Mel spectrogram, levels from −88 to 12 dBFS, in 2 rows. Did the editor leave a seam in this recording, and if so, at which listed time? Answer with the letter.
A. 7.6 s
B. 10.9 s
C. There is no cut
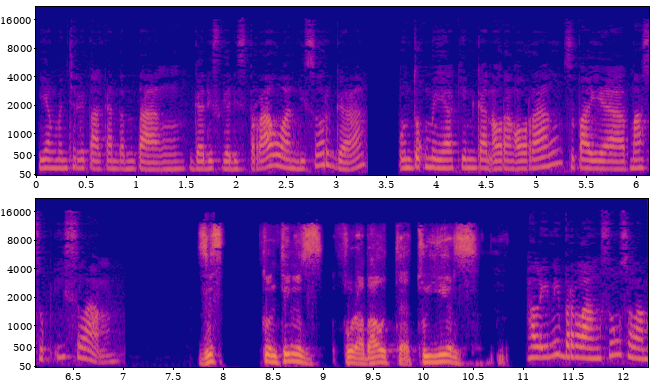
B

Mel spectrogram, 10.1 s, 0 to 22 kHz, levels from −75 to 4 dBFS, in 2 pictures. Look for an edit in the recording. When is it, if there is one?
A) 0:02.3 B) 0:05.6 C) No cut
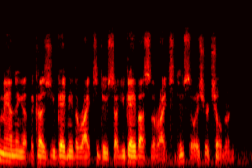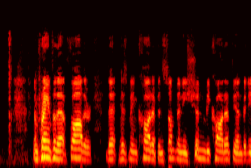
B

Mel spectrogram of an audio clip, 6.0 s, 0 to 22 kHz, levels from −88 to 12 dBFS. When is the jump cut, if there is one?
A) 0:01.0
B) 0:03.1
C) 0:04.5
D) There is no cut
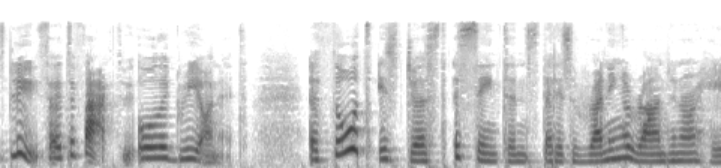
B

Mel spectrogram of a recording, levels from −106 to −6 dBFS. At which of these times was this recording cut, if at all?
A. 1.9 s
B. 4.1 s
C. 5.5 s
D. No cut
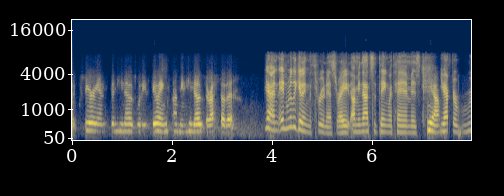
A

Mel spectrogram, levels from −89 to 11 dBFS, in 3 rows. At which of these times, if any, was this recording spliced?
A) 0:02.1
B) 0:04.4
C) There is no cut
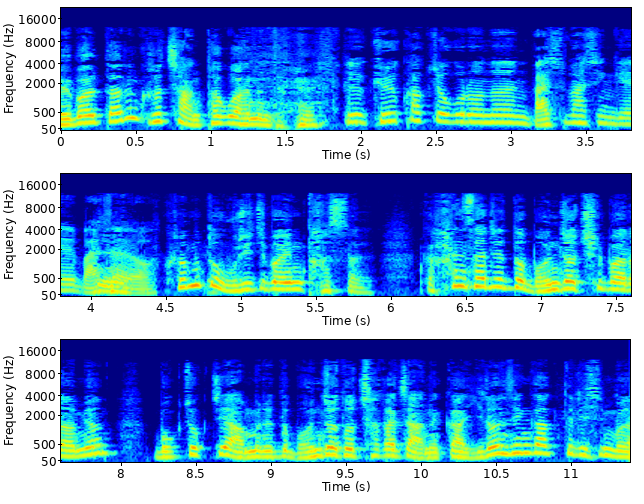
B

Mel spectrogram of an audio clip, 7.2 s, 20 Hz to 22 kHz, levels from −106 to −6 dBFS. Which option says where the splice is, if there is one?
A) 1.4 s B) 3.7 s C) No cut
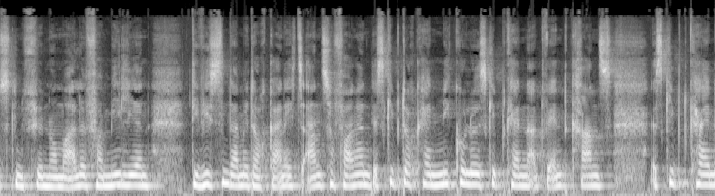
B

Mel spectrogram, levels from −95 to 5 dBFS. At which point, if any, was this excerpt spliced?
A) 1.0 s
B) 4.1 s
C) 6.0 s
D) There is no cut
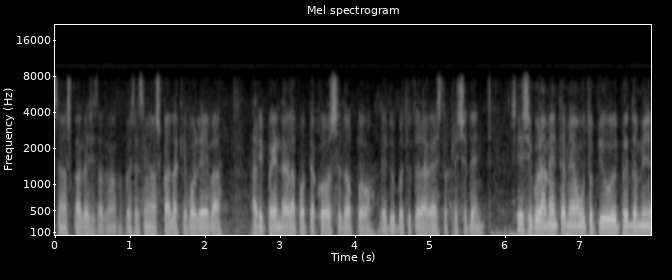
C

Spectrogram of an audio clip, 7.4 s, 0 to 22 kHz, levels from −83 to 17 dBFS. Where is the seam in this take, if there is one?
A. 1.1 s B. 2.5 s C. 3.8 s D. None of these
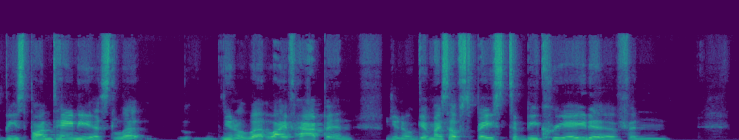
C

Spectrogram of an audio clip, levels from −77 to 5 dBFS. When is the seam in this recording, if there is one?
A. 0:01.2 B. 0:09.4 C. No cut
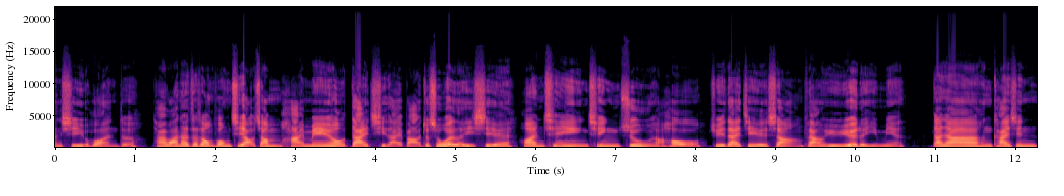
B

